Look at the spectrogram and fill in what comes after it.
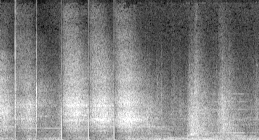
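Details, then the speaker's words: Sharp, irregular tapping blows with scraping between them: a surgical mallet seating a metal knee implant during bilateral knee replacement for severe arthritis. "this is the hammering you way"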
